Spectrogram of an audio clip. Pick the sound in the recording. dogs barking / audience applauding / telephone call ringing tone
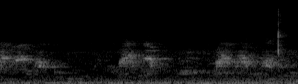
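dogs barking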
